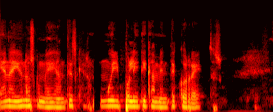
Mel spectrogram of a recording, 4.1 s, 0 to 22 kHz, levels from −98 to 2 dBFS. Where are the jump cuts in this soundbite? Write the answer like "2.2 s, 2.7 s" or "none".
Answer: 1.4 s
